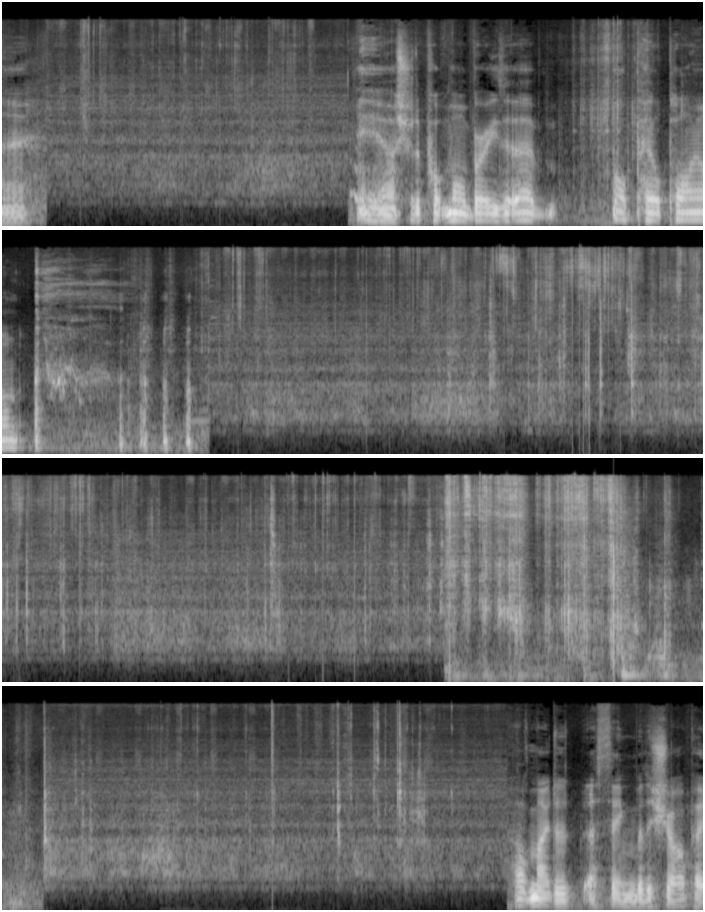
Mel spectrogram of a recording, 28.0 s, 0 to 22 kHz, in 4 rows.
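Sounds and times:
fabric crinkling and tearing: 0.5 - 3.2, 5.5 - 6.8, 9.1 - 25.4.

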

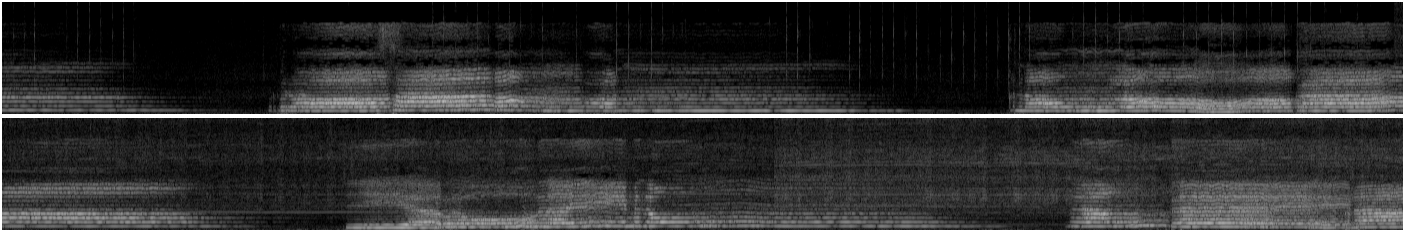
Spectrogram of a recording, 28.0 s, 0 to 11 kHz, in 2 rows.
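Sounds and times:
person singing ornamented notes: 0.0 - 1.9, 2.7 - 9.0, 10.1 - 28.0.

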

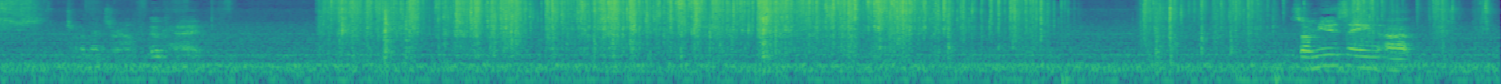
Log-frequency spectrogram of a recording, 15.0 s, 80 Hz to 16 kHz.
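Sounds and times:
plastic bag crinkling: 3.2 - 10.8, 11.4 - 15.0
sharp plastic crackle: 3.2 - 10.8, 11.4 - 15.0.

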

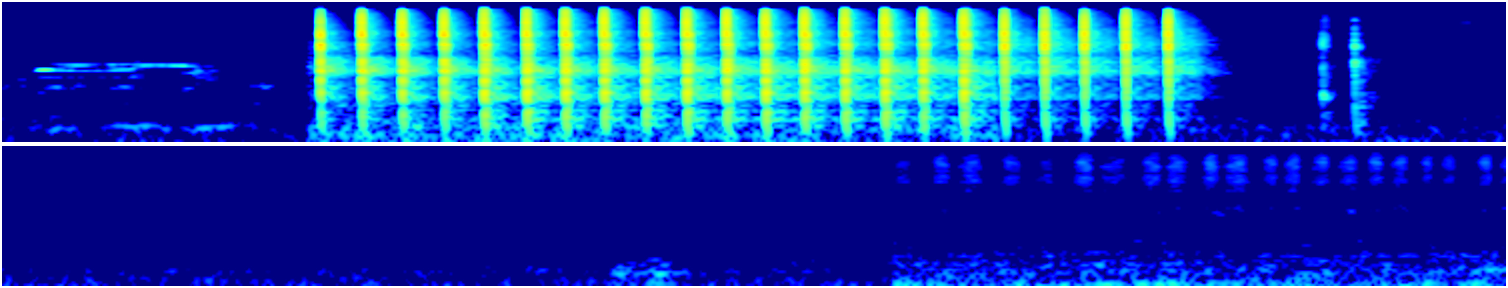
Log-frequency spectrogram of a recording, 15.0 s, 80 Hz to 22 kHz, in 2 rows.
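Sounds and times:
small hammer tapping: 1.6 - 6.9.

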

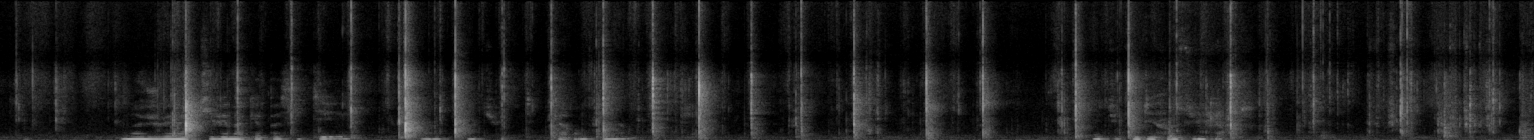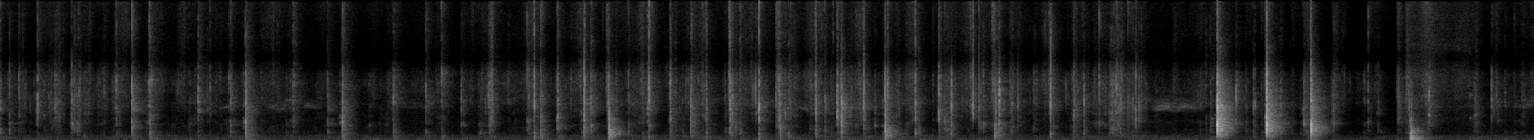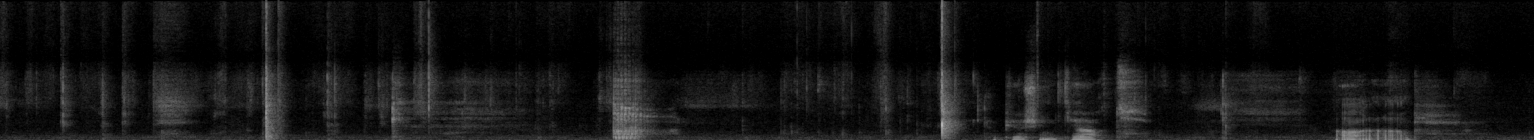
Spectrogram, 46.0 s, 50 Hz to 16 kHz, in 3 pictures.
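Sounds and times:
playing cards clicking and snapping: 1.6 - 32.2, 33.1 - 35.6, 38.5 - 40.5.

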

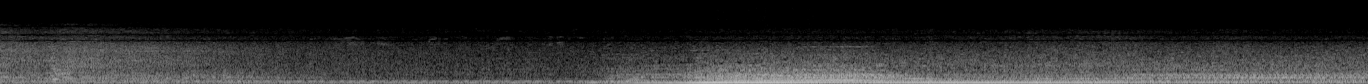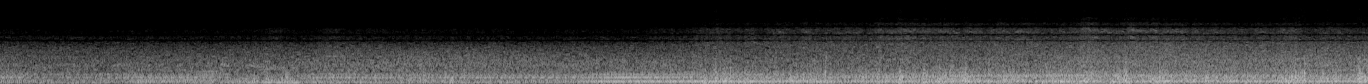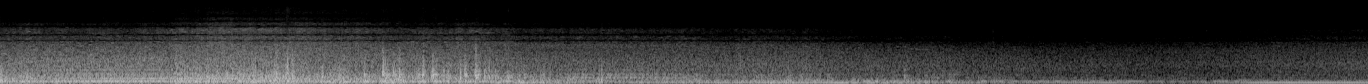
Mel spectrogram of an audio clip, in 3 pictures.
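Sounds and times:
car engine: 0.0 - 41.0
road noise: 0.0 - 41.0
wind on microphone: 20.2 - 37.1.

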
